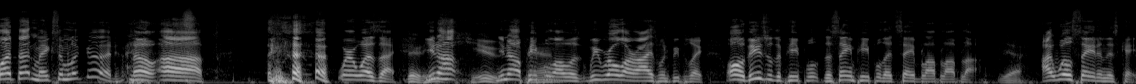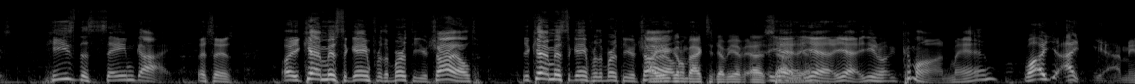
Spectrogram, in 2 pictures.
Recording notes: Live from Radio Row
